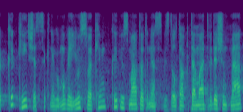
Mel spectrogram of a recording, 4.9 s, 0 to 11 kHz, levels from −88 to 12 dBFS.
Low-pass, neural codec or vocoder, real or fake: 7.2 kHz; codec, 16 kHz, 4 kbps, FreqCodec, smaller model; fake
